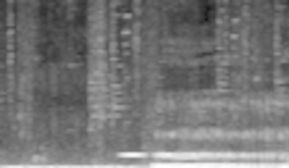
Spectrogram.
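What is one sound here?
Magic spells burst and whoosh in a fight.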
